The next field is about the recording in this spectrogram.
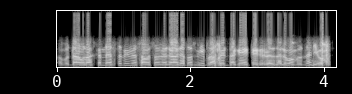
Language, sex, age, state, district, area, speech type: Dogri, male, 18-30, Jammu and Kashmir, Udhampur, urban, conversation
